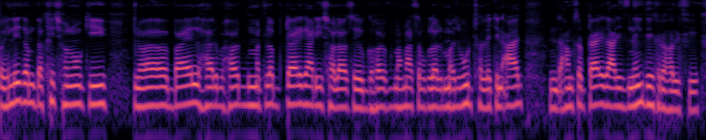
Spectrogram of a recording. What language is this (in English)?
Maithili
